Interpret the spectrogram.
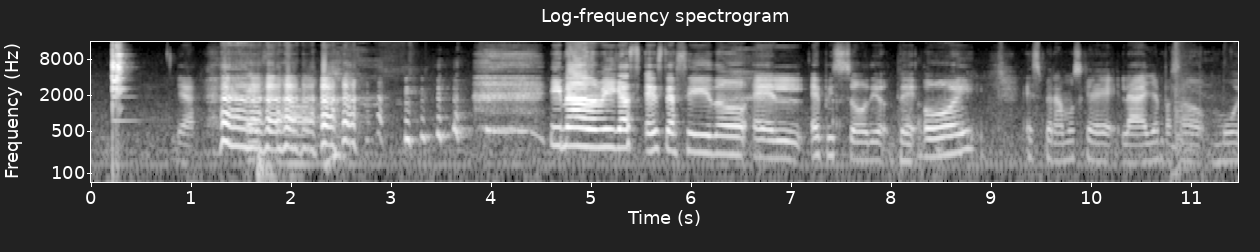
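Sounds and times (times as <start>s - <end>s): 
wine glasses clinking in a toast: 0.2s - 0.5s
speech: 0.9s - 3.4s, 4.6s - 11.4s.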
